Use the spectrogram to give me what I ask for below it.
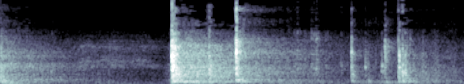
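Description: Sharp mechanical clicks come from a counting mechanism on antique furniture as its hand moves one notch. Two crisp clicks come close together, then a couple of lighter taps follow against a faint background hiss.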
